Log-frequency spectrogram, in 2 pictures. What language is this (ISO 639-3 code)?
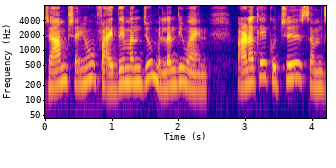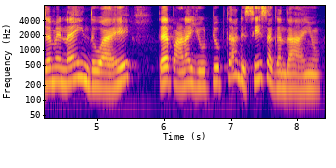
snd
